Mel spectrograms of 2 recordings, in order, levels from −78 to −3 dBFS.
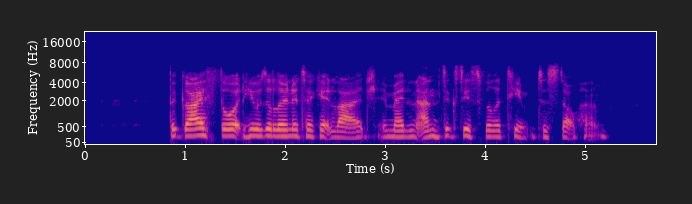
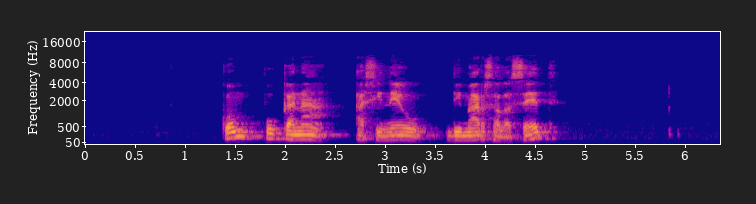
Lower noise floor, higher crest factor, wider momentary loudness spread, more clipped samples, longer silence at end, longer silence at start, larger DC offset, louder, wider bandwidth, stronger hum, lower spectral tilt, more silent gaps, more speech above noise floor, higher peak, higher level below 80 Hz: about the same, -73 dBFS vs -75 dBFS; about the same, 24 dB vs 24 dB; first, 14 LU vs 10 LU; neither; second, 0.5 s vs 1.65 s; second, 0.85 s vs 1.4 s; neither; second, -33 LUFS vs -26 LUFS; second, 8 kHz vs 11 kHz; neither; about the same, -3.5 dB/octave vs -4 dB/octave; neither; second, 40 dB vs 48 dB; second, -10 dBFS vs -6 dBFS; second, -80 dBFS vs -74 dBFS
